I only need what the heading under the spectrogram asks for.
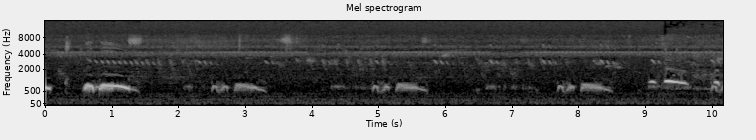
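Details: Decoy spotted dove giving scattered soft coos separated by pauses of a second or more, quieter in the middle stretch and louder at the start and end, over faint background hiss.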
